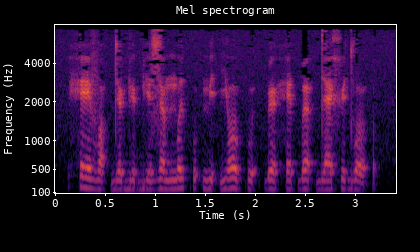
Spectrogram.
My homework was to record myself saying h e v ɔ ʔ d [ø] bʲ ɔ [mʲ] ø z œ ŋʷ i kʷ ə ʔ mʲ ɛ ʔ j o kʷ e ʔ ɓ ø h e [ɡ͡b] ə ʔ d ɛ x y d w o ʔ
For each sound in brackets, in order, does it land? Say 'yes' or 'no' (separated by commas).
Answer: yes, no, no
